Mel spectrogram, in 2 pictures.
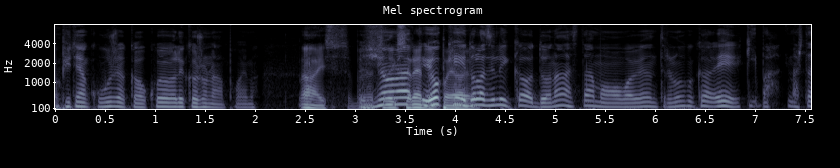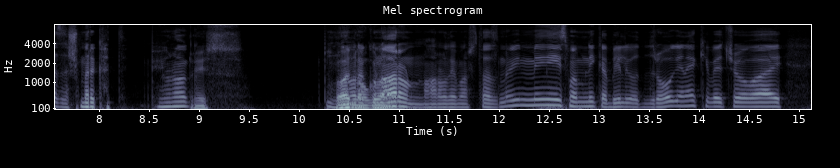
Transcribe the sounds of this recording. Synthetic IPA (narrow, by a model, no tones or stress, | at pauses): pit̪aɲakuːʒakaokojeʋelikaʒunapojma | aist̪saaonaɾeiokeido̞lˠazilikaod̪onaːst̪amooʋaːjujed̪nomt̪ɾenuːt̪̚kukaːʒeeekiːpaimaʃt̪azaʃmrkḁt̪ | ionakes | ɾɾeɡkonaːɾaʋnonaːɾaʋnod̪aimaʃt̪azimiːniːsmonikad̪̚biːliod̪ːɾoːɡene̞kiʋe̞t͡ɕoʋaːj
